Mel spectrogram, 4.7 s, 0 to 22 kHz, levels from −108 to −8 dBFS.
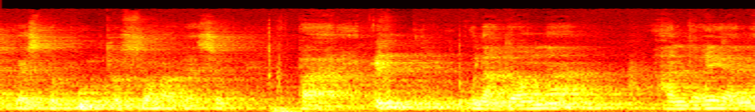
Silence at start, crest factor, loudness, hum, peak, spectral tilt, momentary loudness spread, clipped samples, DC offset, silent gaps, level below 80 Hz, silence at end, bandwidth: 0 s; 18 dB; -19 LUFS; none; 0 dBFS; -7 dB/octave; 9 LU; under 0.1%; under 0.1%; none; -40 dBFS; 0 s; 13 kHz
